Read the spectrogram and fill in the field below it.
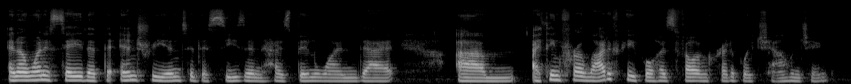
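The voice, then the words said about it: Weak, hoarse recovering voice. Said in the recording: “You can maybe hear it in my voice. I've been sick, and my voice is just coming back. It was gone for a few days.”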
